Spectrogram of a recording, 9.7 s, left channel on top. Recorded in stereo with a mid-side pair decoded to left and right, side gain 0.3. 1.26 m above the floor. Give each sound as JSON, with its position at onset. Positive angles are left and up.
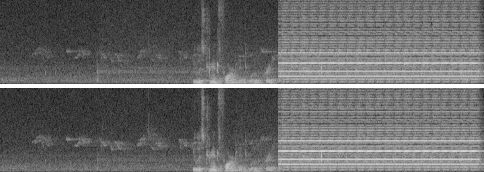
{"t": 3.9, "sound": "a man speaking", "azimuth_deg": -65, "distance_m": 0.6}
{"t": 5.6, "sound": "an alarm", "azimuth_deg": -25, "distance_m": 1.4}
